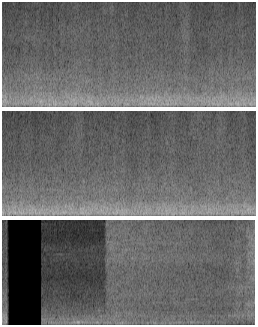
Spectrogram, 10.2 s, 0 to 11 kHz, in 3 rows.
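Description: Keihan 2600-series electric train running past on curving track, a steady rumble of wheels on rail. About seven seconds in it cuts off abruptly to a moment of silence, followed by quieter sound with a few steady tones.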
